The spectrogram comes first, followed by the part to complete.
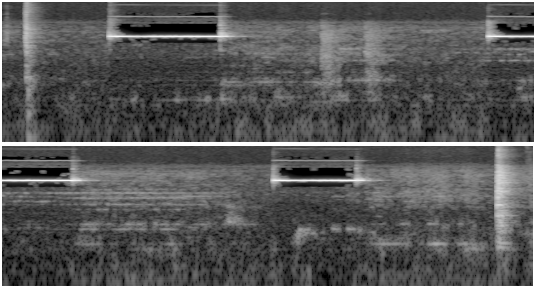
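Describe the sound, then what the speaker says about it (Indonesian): Buzzer on a school robotics flame-sensor project sounds three times, each a steady high electronic tone lasting about one to two seconds, separated by quiet gaps, loud and close with faint handling noise. "saat didekatkan, buzzer akan mengeluarkan suara"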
